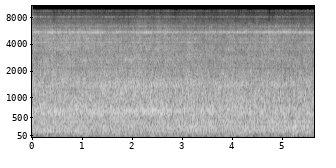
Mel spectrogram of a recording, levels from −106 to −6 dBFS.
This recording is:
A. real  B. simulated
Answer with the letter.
B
